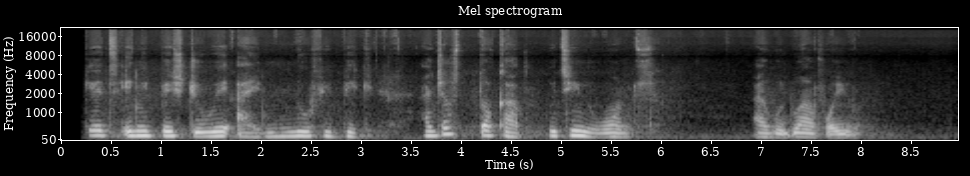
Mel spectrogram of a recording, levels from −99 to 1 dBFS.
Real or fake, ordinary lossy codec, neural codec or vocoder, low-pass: real; none; none; none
